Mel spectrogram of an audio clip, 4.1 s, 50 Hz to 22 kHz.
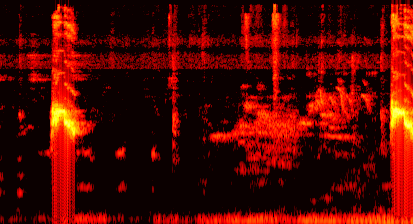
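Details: A 12-month-29-day-old red-whiskered bulbul sings one bright, downslurred whistled phrase, then after a quiet gap with a low hum in the background, another loud phrase begins.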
